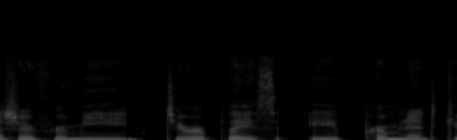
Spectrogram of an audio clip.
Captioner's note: speaking in French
